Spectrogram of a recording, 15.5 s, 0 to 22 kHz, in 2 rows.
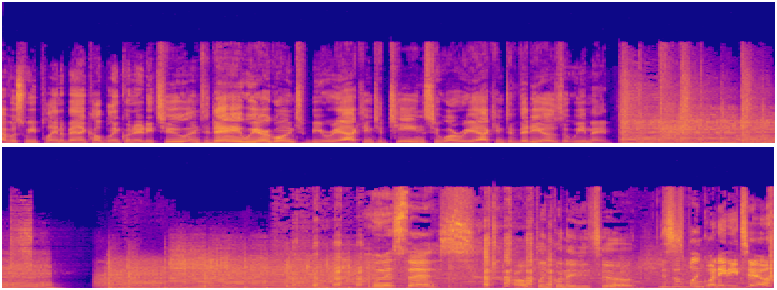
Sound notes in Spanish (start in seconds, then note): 6.2 introducción punk rock; 8.4 risas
